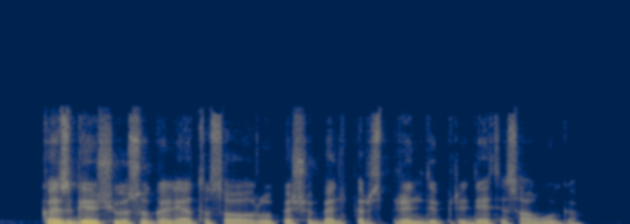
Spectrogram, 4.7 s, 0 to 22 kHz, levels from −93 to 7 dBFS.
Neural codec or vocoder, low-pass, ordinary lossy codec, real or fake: autoencoder, 48 kHz, 128 numbers a frame, DAC-VAE, trained on Japanese speech; 10.8 kHz; Opus, 24 kbps; fake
